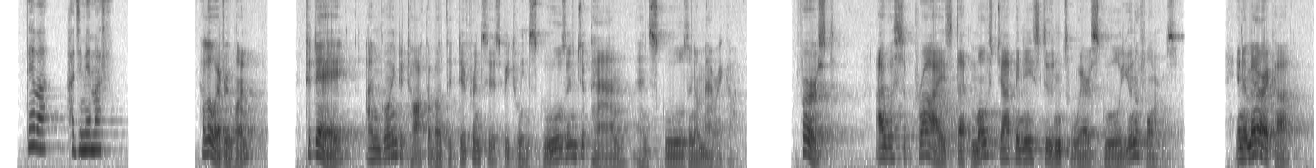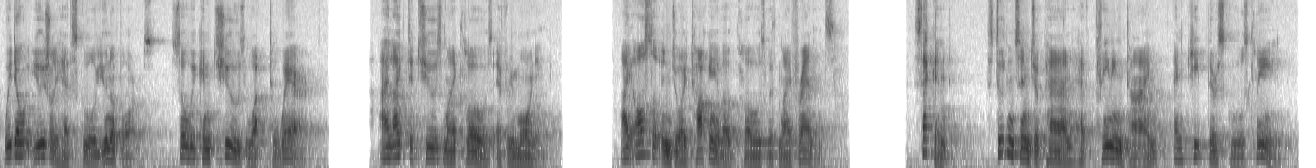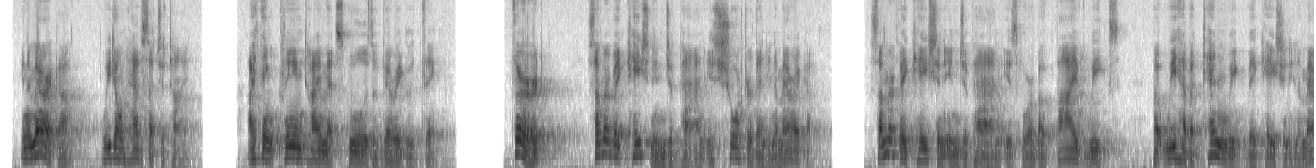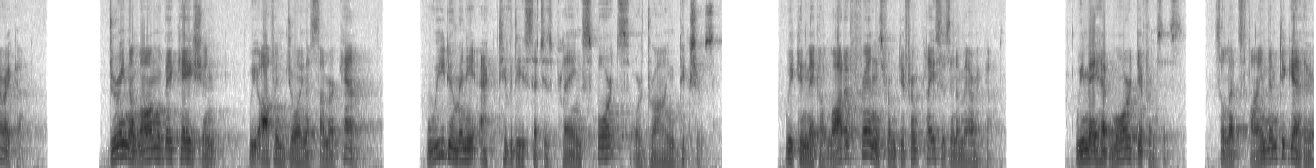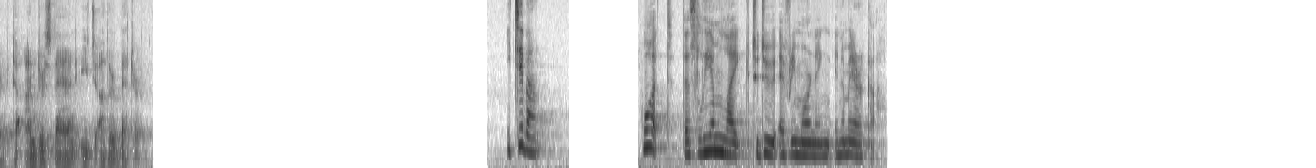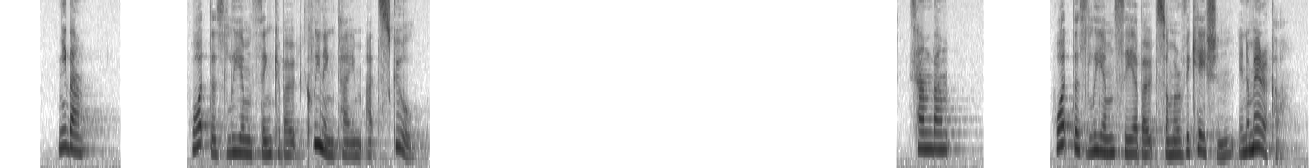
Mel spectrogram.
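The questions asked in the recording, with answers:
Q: What does Liam like to do every morning in America?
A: He likes to choose his clothes.

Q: What does Liam think about cleaning time at school?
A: He thinks it is a very good thing.

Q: What does Liam say about summer vacation in America?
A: It is about 10 weeks long, longer than in Japan, and students often join a summer camp.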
